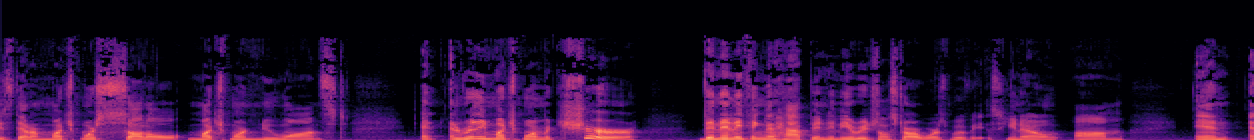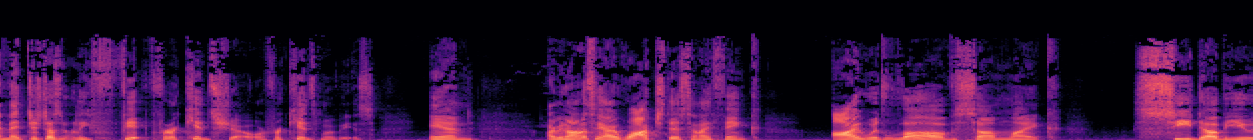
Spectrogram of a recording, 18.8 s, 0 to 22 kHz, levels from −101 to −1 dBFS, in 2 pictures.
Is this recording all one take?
yes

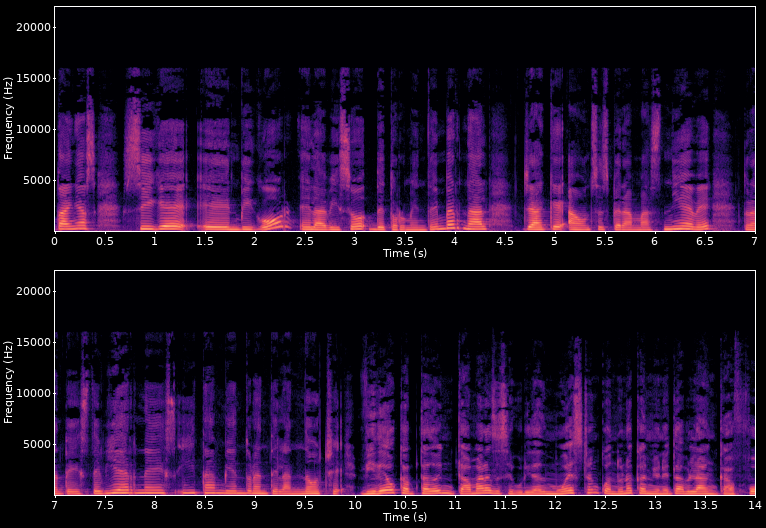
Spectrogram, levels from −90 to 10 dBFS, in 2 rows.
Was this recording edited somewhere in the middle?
yes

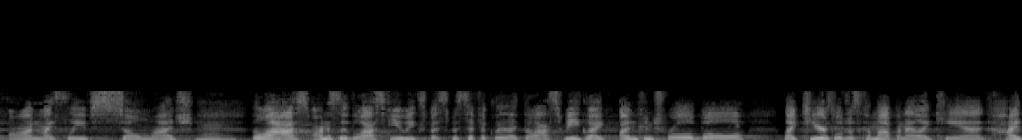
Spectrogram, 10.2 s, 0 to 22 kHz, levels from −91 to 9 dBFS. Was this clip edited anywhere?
no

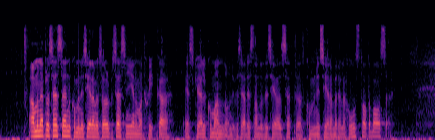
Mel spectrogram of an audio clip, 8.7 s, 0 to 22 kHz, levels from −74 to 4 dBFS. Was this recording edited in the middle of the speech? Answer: no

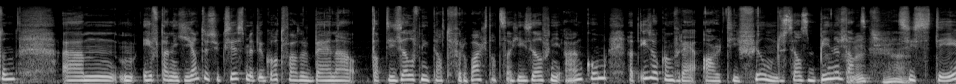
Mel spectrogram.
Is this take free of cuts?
yes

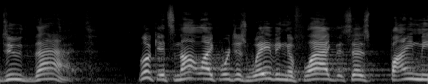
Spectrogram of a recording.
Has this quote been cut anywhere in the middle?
yes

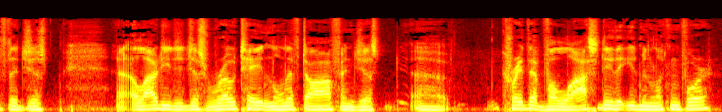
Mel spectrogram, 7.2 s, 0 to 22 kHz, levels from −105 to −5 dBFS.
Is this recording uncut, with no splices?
yes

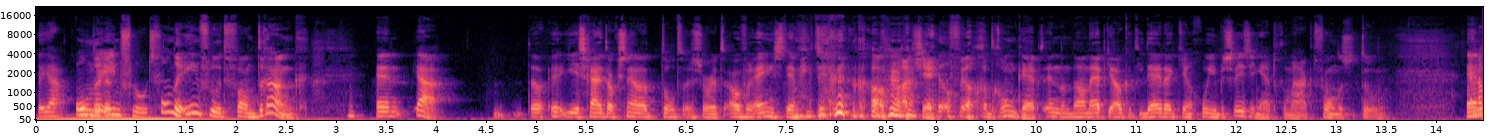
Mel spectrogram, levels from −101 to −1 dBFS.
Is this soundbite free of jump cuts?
yes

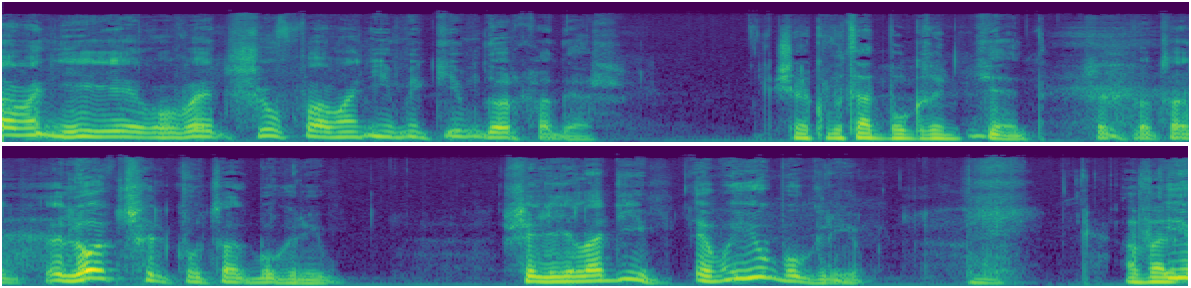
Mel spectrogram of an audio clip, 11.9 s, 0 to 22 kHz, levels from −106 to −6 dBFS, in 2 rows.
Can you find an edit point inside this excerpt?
yes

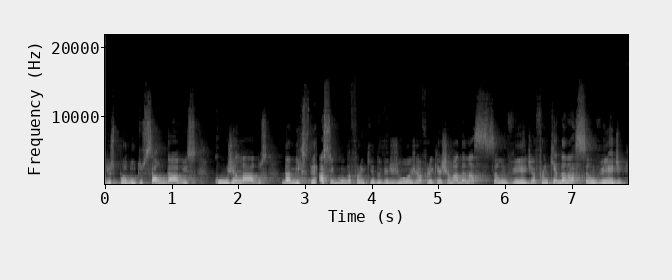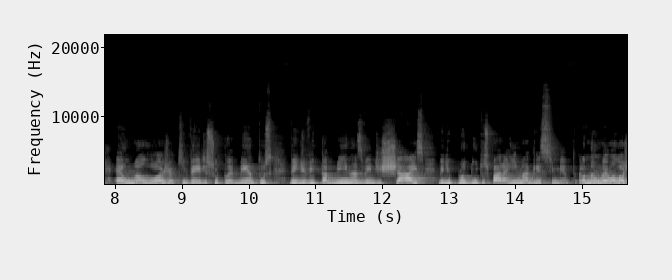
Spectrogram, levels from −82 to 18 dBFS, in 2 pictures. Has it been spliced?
yes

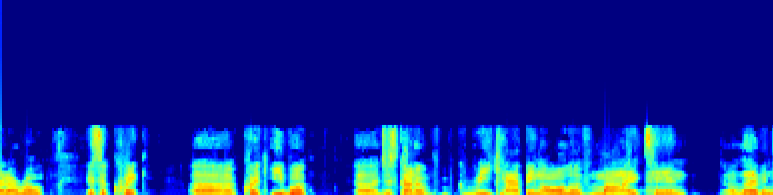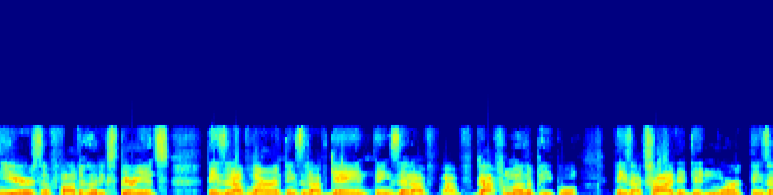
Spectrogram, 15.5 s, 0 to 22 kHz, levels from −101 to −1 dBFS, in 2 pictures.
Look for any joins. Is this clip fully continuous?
yes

